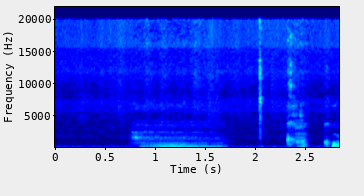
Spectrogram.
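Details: Large male trucker cat sleeping comfortably in a truck in central California, May 2020, during unloading, makes a short low buzzy growl of about one second, followed by clicks and faint human sounds.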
